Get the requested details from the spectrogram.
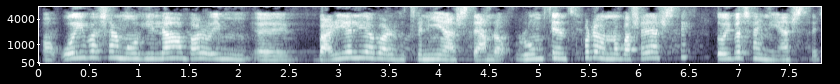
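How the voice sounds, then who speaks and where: A woman with a high voice speaks briskly, recorded roughly, as she tells her personal life story. It comes out rambling and emotional, full of restarts and acted-out quotes.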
